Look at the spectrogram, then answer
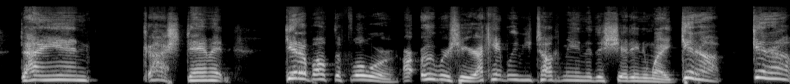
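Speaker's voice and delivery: put-on shrill drunken screech, pitched way up. Retelling a phone call where a drunk friend screams at her friend: imitating a drunk friend screaming. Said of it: "she is screaming at her".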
